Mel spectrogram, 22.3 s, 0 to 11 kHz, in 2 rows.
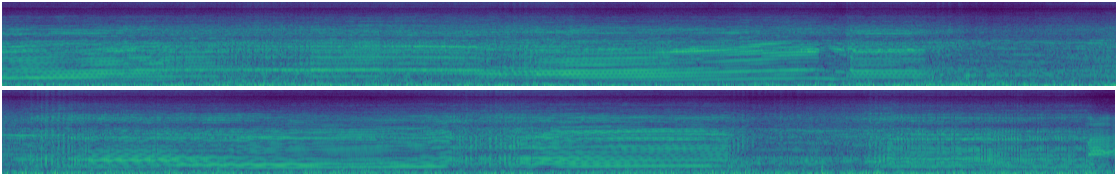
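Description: A Ninja RR motorcycle engine drones steadily with rising and falling revs around 7000 RPM, heard from close by as it rides along continuously.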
